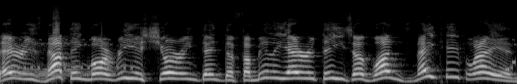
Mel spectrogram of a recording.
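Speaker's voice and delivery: put-on, fake Swedish accent. Reading a line aloud and joking about it: put-on Swedish accent. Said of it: "Don't you like my Swedish accent?".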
